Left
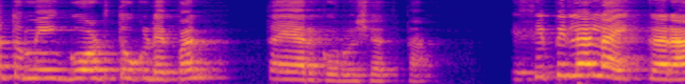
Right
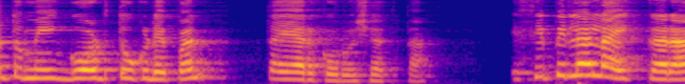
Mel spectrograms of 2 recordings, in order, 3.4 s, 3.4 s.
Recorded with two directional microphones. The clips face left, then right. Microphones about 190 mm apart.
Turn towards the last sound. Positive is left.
turn(degrees=-45)  # may be behind; listen again after turning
